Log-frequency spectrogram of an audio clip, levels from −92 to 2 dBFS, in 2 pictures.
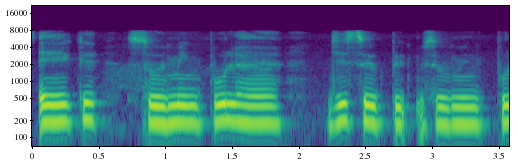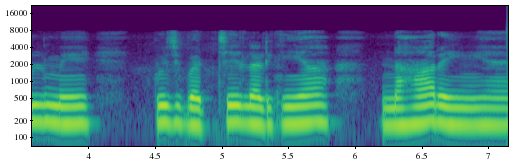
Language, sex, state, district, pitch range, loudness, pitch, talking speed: Hindi, female, Rajasthan, Churu, 170-185 Hz, -16 LUFS, 180 Hz, 115 wpm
